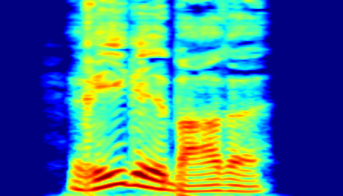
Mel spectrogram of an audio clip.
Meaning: inflection of regelbar: 1. strong/mixed nominative/accusative feminine singular 2. strong nominative/accusative plural 3. weak nominative all-gender singular
- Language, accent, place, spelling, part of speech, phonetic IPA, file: German, Germany, Berlin, regelbare, adjective, [ˈʁeːɡl̩baːʁə], De-regelbare.ogg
